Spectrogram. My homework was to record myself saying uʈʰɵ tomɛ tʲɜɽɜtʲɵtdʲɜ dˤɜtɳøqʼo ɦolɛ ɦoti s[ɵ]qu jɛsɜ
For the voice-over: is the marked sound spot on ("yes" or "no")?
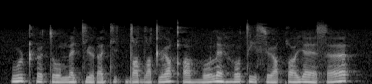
no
